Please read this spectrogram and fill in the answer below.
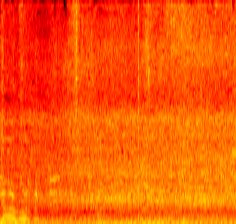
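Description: A steady low engine hum from a motor vehicle running close by, with a man's voice briefly at the start.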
